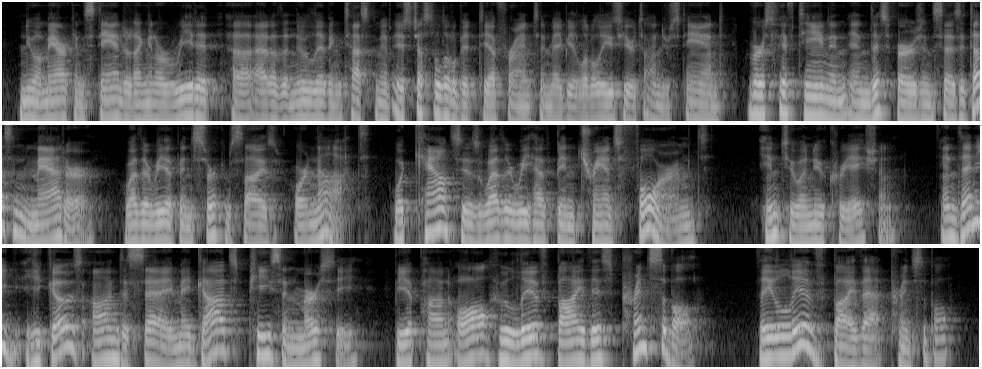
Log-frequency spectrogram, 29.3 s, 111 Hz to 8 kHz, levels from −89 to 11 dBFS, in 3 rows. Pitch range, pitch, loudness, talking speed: 110-145 Hz, 120 Hz, -23 LUFS, 170 wpm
